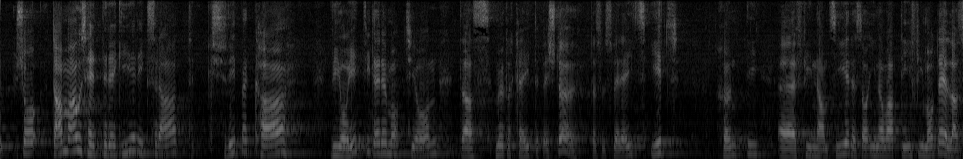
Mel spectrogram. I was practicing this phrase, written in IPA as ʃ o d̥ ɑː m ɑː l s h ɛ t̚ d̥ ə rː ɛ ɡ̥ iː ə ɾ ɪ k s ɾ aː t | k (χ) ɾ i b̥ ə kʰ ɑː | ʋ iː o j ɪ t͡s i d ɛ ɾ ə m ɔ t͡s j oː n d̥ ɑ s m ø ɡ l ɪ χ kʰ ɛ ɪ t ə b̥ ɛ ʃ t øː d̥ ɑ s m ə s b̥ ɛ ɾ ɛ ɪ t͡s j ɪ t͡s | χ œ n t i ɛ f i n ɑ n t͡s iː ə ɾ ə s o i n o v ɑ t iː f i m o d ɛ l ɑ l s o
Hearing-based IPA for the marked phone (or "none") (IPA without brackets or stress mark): ʃ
